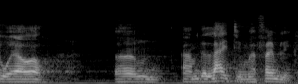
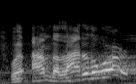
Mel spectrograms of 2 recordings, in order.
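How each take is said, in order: First: Lower, softer hesitant mumble; timid believer. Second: Bold declaration. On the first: Pretend. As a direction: shrink the claim, unsure. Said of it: "So you say". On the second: Shown as a demonstration. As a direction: say it with confidence. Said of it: "Be bold".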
